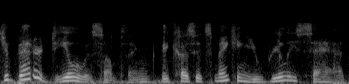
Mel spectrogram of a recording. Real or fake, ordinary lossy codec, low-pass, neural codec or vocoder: real; Opus, 16 kbps; 7.2 kHz; none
